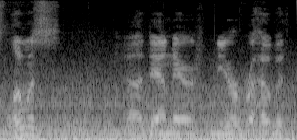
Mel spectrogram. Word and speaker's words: Lewes: down to Lewis Delaware I know sometimes it gets pronounced L but it's Lewis uh down there near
